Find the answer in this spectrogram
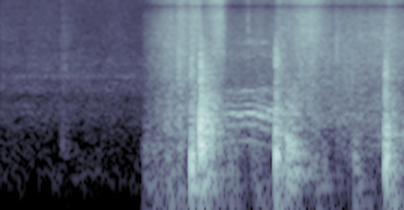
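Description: A stiff-bristled hand brush picked up and scraped about on bare wooden boards: scraping and knocks begin about a second and a half in, loudest about two seconds in, with another sharp knock near the end.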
